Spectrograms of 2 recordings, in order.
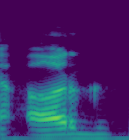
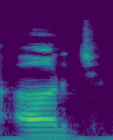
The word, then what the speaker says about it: erg: Work का CGS unit होता है ये, इसको कई लोग प्रोनाउंस करते हैं अर्ग, कई लोग प्रोनाउंस करते हैं अर्ज।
